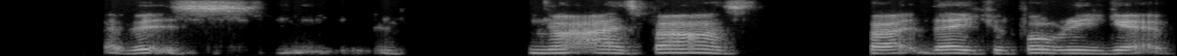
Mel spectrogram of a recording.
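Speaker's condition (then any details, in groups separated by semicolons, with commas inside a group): Cerebral palsy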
